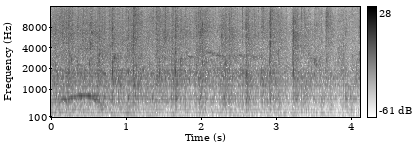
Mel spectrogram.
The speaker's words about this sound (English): Can you guys give a round of applause to The Rock and to Bill Young? Huge.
